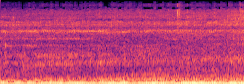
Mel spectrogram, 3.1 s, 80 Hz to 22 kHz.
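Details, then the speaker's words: 2010 Sea-Doo RXT 260 with SBT rebuilt engine, tested after water-leak, carbon seal and jet pump repairs, air box off, cold day in mid-40s °F, temperature coming down, no check engine lights: smooth, even idle, steady low hum, no knocks or misses; healthy. "this engine sounds really really good you can see we've got the air boox off right there"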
